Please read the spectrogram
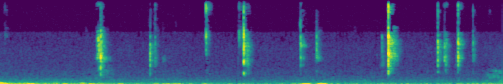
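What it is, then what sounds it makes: Bar soap being cut. A thin wire or thread and a small tool are pulled across a palm-sized, pink-and-white striped bar of dry solid soap held in one hand, cutting into its surface. A series of short, crisp, bright clicks and scrapes rises over a faint low rumble, each fading almost at once.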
